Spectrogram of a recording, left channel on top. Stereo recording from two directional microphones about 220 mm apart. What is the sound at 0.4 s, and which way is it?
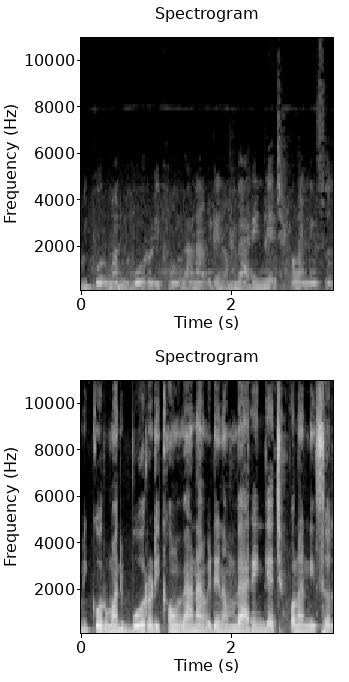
Speech, 55° right (ahead or behind).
